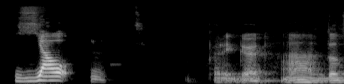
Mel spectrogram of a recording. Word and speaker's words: 一: And don't forget the unique use of number 一, which is pronounced 幺. Very good. Don't say yi.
